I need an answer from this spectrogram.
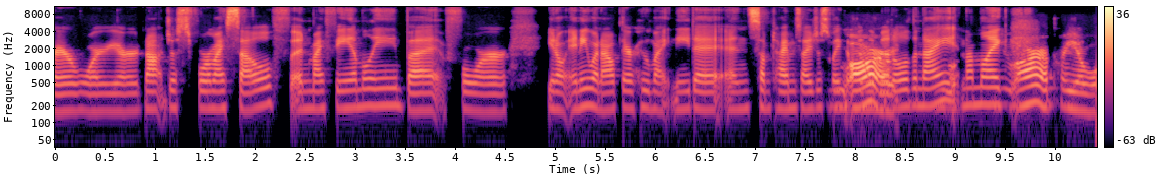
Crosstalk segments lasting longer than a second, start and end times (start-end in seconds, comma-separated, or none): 7.7-9.6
